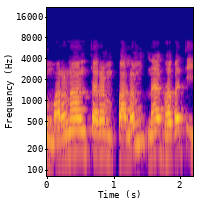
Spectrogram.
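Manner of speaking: ordinary delivery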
